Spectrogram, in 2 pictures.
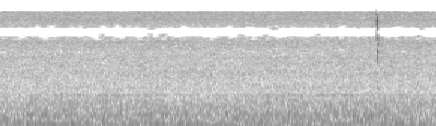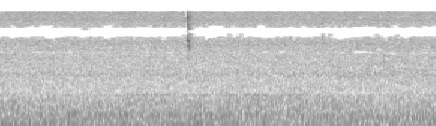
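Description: Steady mechanical hum with one strong low tone, from a running motor-driven appliance, with two faint ticks partway through.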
